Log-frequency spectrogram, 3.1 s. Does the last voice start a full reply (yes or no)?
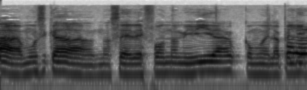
yes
